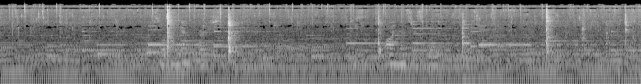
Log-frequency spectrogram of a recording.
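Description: Chopped onion sizzling in hot oil in an aluminium wok while being stirred with a wooden spatula, which knocks sharply against the metal pan about four times.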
